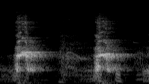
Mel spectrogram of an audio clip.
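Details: Dachshund Ttube, a house dog, barking nonstop at visitors indoors; two loud, sharp high barks about three-quarters of a second apart, with a third starting at the end, and quiet gaps between.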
